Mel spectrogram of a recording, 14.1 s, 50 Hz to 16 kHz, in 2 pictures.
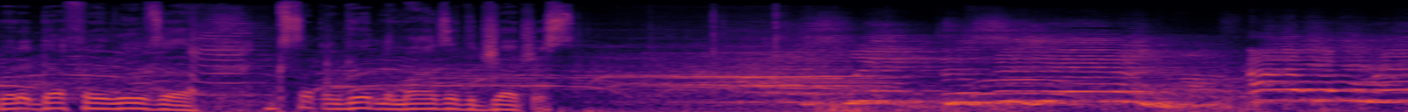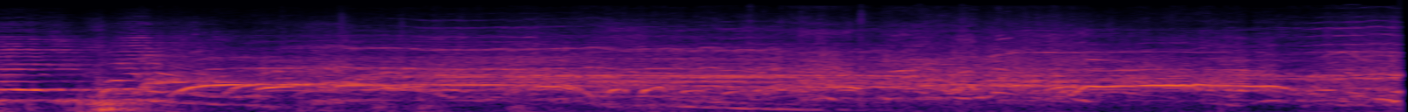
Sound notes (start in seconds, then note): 2.8 crowd cheering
